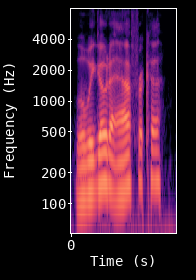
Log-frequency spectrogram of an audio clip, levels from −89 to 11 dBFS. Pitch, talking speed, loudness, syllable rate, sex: 140 Hz, 230 wpm, -15 LUFS, 6.5 syllables/s, male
